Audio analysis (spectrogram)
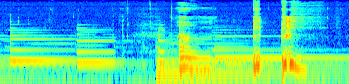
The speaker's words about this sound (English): clear my throat.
